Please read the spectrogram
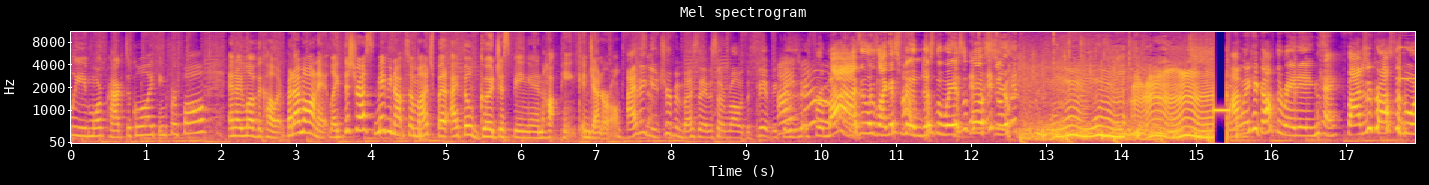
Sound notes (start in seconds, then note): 12.6 silly sounds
